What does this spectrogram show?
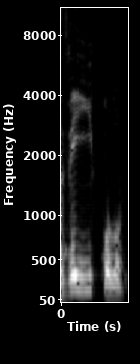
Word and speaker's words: veículo: É a palavra veículo, porque ela é separada assim, ó, V-I-C-U-L-O. Aí aqui tem um hiato? Tem.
